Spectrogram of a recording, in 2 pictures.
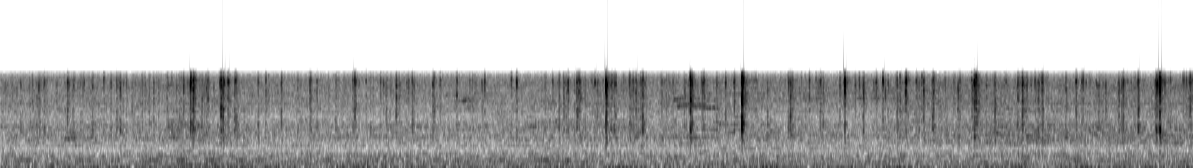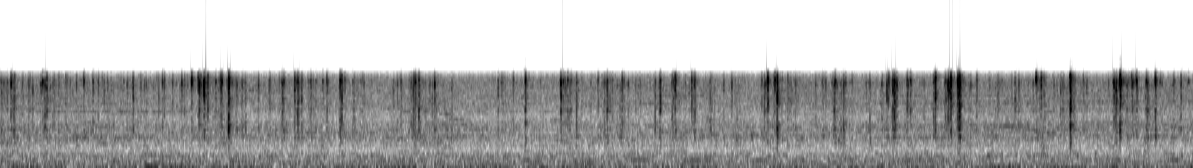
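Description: Irregular plastic clicks and clacks of a hand-held twisty puzzle cube being turned, a few sharper clicks standing out, over a steady low background hum.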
